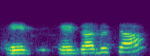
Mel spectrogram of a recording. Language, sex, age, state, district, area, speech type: Sanskrit, female, 18-30, Kerala, Kozhikode, rural, conversation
